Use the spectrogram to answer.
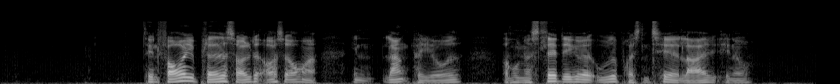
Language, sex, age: Danish, male, 48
